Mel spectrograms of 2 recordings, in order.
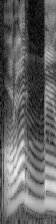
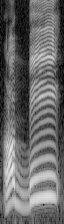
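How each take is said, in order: First: The final vowel is kept short. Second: The final vowel is drawn out long. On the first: The speaker calls it right. "बल्कि करना है रब्बि ज़िदनी इल्मा" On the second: The speaker calls it wrong. "अब ये रब्बी यहाँ पर नहीं खींचना है"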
